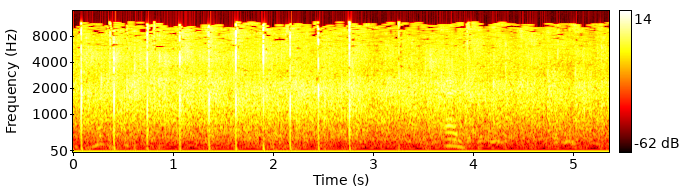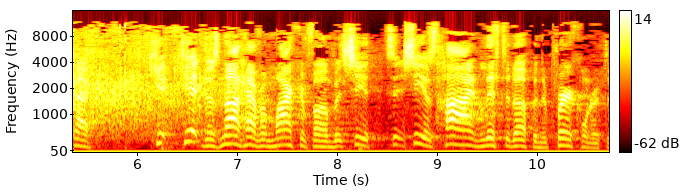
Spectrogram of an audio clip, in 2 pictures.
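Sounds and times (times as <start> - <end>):
church congregation applauding: 0.0 - 7.6
speech: 5.4 - 10.7.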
